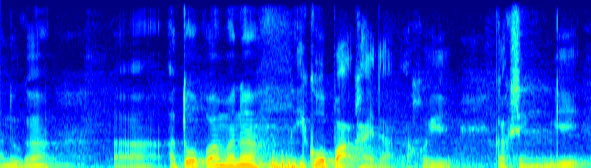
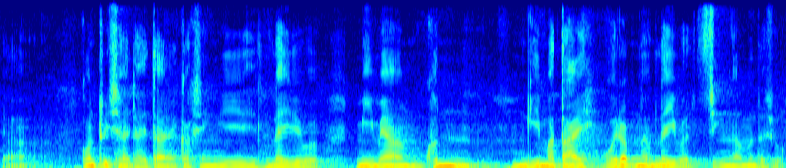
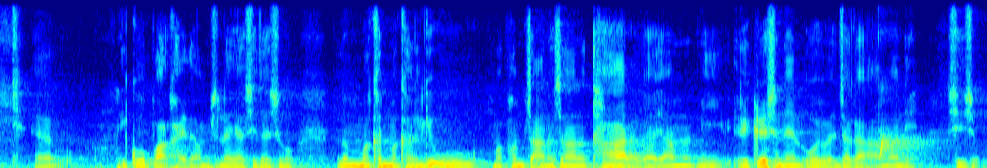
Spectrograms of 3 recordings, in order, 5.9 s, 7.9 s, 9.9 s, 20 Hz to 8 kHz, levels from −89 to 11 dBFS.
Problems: background sounds at intervals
